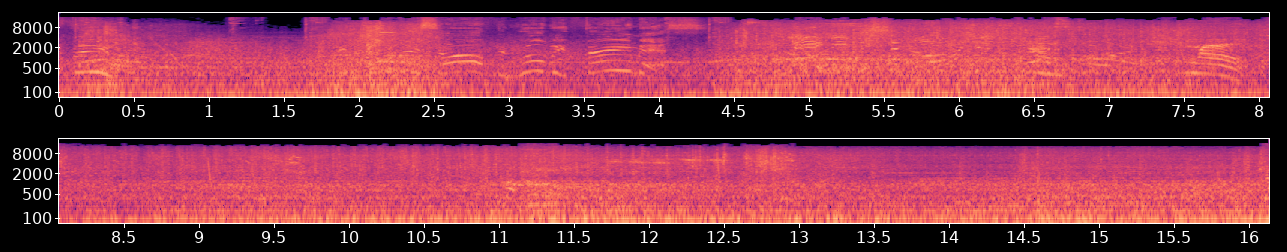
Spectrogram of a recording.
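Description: Energy blasts whoosh and burst loudly.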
